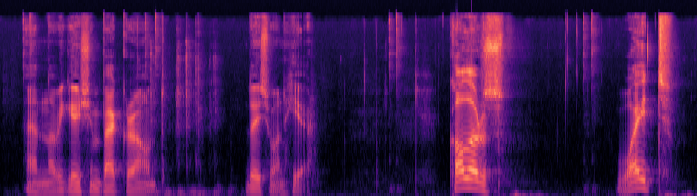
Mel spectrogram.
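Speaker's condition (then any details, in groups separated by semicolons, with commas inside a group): No condition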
